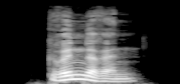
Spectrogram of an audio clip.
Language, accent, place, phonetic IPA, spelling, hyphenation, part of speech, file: German, Germany, Berlin, [ˈɡʁʏndəʁɪn], Gründerin, Grün‧de‧rin, noun, De-Gründerin.ogg
- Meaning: female equivalent of Gründer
